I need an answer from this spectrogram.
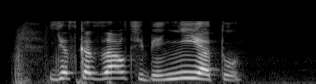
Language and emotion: Russian, angry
